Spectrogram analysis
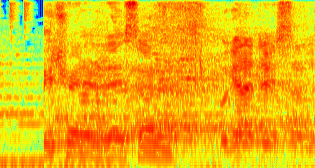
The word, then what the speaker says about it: Sonny: your name wrong too sunny what do I say Sony Sony yeah cuz it spelled with an O instead of like the like the song Sunny that's the one Yer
